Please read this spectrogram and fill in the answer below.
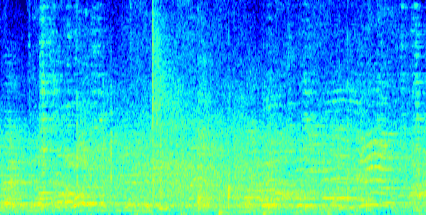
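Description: Spectators' voices talking and calling out at an ice hockey game, with a few sharp knocks of hockey sticks and puck on the ice around the middle.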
